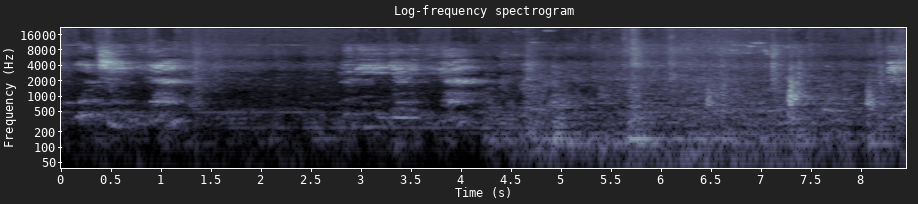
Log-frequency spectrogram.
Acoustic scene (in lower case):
elevator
